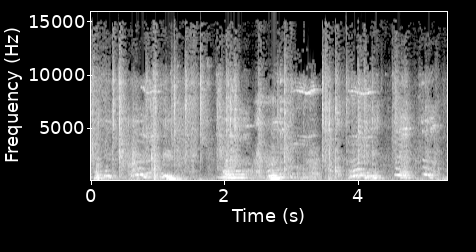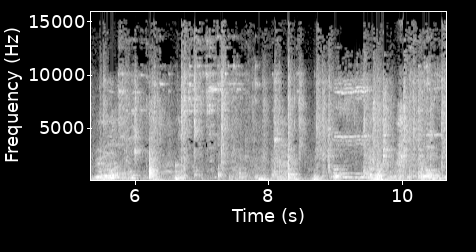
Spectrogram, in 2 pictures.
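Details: Whippet Saluki dogs Bandit, Max and Tilly indoors in a small room, excited about going out; soft, high whimpers and whines come in short bursts among rapid clicking and scuffling, while a person keeps talking over them.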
